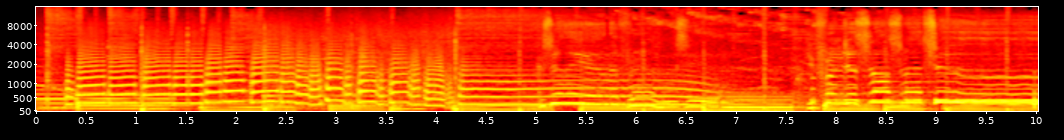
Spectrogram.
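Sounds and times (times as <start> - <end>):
lead melody line: 0.0 - 7.6
bass: 0.0 - 10.0
drums: 0.0 - 10.0.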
